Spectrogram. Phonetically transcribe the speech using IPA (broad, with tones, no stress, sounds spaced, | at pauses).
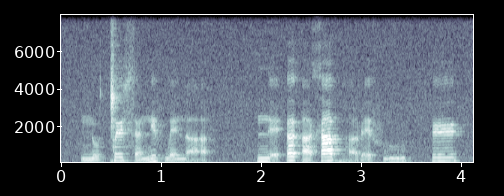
n o˩ ǀ ø˥ s ɐ˩ n ɪ˥ f w ɛ˩ n a̰˩ | n ɛ̰˥ ʔ ɐ˥ ʔ a˩ x a˥ bʱ a̰˩ ɽ ɛ̰˥ f ṵ˥ | ø˥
